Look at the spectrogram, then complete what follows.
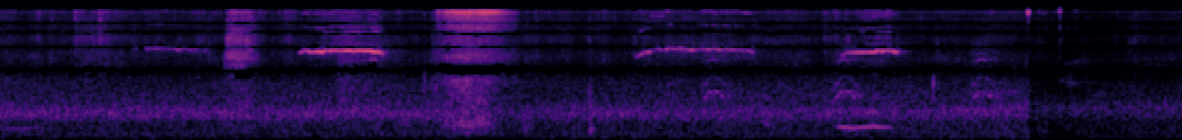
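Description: Lab/Shepherd mix puppies whimpering: a few short, high squeaks a second or two apart, with a brief rustle in the middle.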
